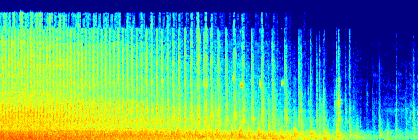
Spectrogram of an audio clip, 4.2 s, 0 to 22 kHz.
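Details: Ford 4000 3-cylinder diesel tractor after replacing seals on misfiring front injector: steady even diesel clatter with regular pulses on every cylinder and no misses, fading as it winds down; now firing on all three.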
